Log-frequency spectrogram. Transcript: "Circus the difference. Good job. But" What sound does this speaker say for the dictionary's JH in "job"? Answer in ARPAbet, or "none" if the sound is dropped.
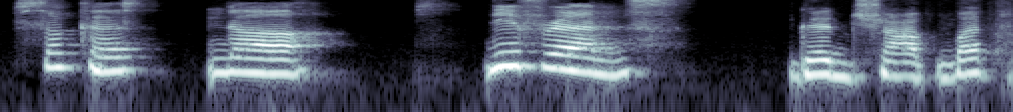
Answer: SH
